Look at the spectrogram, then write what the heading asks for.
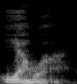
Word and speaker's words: Yahweh: was combined with the name of the father pronounced yahwa the combination was done in such a way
